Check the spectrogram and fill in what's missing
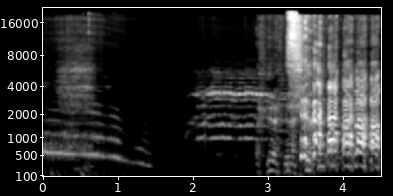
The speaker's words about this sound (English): Where these cats coming from? Damn, where all these cats at, bro?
